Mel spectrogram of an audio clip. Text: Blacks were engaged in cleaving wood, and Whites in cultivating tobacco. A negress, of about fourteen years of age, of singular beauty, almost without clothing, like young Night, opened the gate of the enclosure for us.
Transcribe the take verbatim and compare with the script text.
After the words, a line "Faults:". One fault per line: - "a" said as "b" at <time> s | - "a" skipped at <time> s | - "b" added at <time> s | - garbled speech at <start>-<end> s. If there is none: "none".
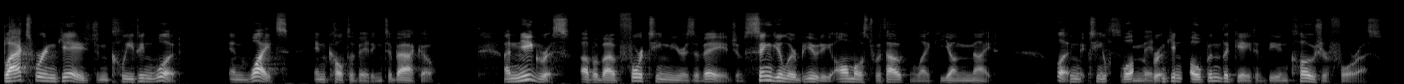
Blacks were engaged in cleaving wood, and Whites in cultivating tobacco. A negress, of about fourteen years of age, of singular beauty, almost without like young Night, [garbled] opened the gate of the enclosure for us.
Faults:
- "clothing" skipped at 9.1 s
- garbled speech at 10.6-11.8 s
